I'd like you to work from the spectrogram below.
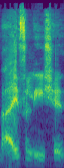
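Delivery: low, quiet mutter under the breath. Voicing a character as another one leaves: muttered under his breath. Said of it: "you hear Bannock under his breath".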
